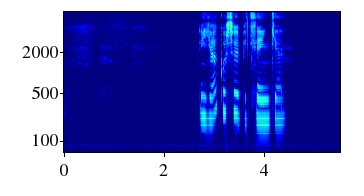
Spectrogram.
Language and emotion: Russian, positive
